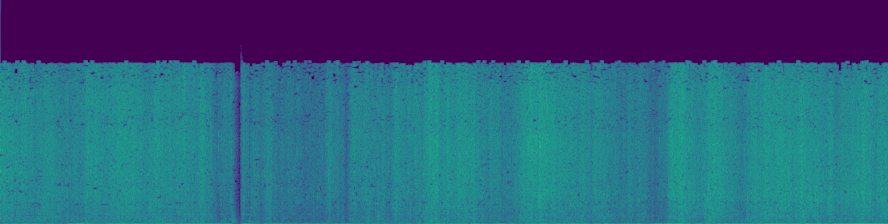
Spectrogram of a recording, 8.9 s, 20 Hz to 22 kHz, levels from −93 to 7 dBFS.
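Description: At 2.31 s a short stall from a late packet sets in and lasts until 2.42 s. The next packet arrived too late, the jitter buffer emptied, and the receiver held the last sound for 91 ms before resuming exactly where it had paused. Nothing is lost, but everything after it lands 91 ms later. On a spectrogram the stretch appears as frozen, smeared horizontal bands; the waveform shows a repeating, evenly cycled block.

Just after, at 2.48 s to 2.51 s, comes a short concealed packet loss. Here 20 ms of audio never reached the decoder, and the receiver covered part of the gap with 8 ms of synthesized continuation, extrapolating from the preceding pitch or shaping noise, then crossfaded back into real audio. It is heard as a brief smear or wobble. A spectrogram shows a thin blurred column with a small discontinuity at the rejoin.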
